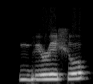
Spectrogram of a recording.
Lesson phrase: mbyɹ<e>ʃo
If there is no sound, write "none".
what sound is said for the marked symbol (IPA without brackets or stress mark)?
e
